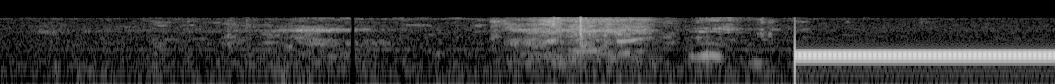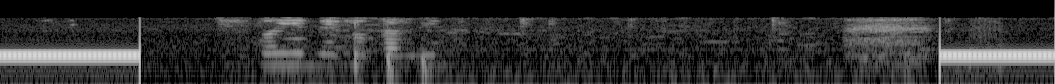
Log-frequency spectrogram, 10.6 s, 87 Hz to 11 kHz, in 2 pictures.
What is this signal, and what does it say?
Ringback tone (North America), 440 + 480 Hz.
